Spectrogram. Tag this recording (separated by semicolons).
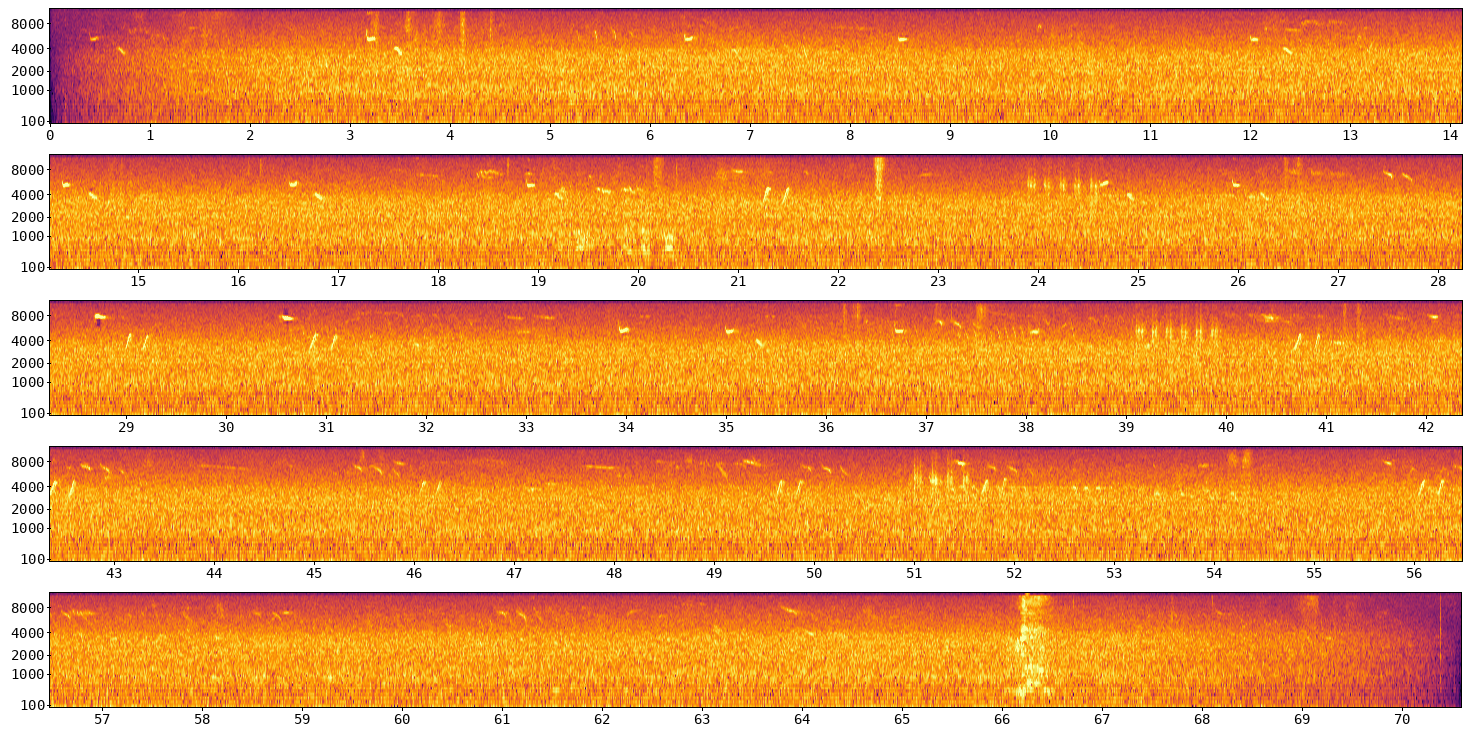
Andalucia; Andalusia; Espana; Ronda; Spain; arboles; birds; landscape; paisaje; pajaros; quiet; rio; river; tranquilo; trees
